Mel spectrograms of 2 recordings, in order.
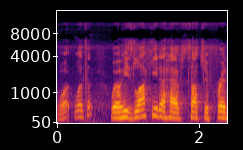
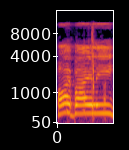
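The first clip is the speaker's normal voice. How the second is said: very high-pitched, loud shout; 9 semitones higher, 5 dB louder than usual. Greeting Bailey, who yelled hi from three rooms away, shouting. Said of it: "I don't know why I'm shouting".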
